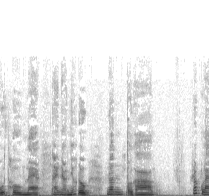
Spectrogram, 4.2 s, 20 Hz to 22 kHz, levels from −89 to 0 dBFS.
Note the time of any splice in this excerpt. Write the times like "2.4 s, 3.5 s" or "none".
1.0 s, 1.5 s, 2.7 s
